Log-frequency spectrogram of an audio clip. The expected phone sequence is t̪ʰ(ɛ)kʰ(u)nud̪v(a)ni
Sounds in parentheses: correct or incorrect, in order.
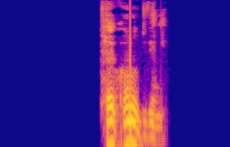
correct, incorrect: ɔ, incorrect: i

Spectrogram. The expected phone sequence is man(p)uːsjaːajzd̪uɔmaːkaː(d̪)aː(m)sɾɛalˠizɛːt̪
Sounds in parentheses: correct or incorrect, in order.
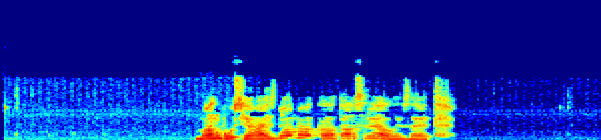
incorrect: b, incorrect: t̪, incorrect: none

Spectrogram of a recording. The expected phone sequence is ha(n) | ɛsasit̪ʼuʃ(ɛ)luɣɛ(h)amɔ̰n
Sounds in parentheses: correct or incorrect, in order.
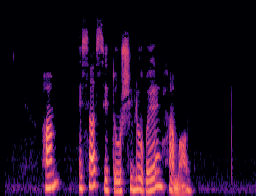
incorrect: m, incorrect: i, correct

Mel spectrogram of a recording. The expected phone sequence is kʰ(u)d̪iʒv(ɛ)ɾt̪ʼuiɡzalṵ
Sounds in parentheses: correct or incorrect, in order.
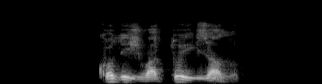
incorrect: ɔ, incorrect: a

